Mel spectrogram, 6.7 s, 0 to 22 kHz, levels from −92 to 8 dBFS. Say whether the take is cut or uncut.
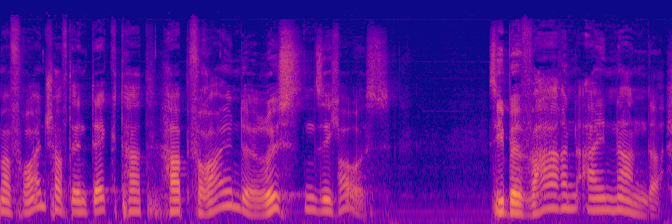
cut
